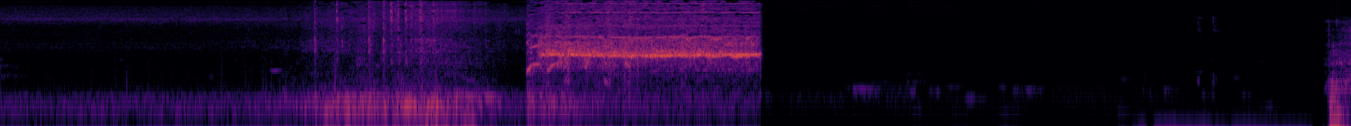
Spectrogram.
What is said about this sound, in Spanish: wow, con el gritito.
